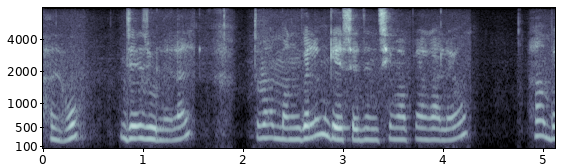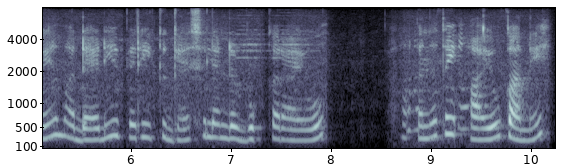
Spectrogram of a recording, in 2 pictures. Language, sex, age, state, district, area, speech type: Sindhi, female, 18-30, Rajasthan, Ajmer, urban, spontaneous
